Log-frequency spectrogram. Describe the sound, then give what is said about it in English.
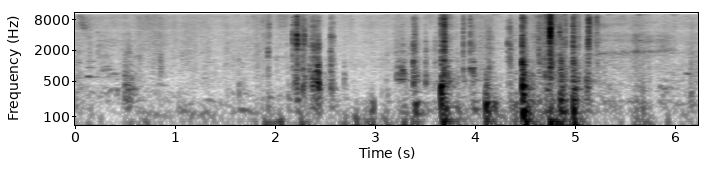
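A door is handled and pushed shut, with a series of clattering knocks and thuds over several seconds, ending in a firmer thump; faint voices murmur in the background. “I see you're putting a wrap around you. I'll close this door here.”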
